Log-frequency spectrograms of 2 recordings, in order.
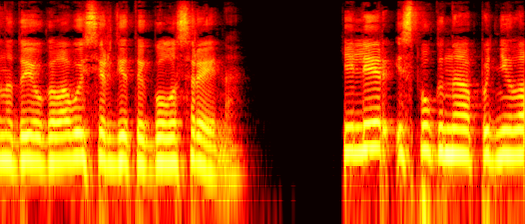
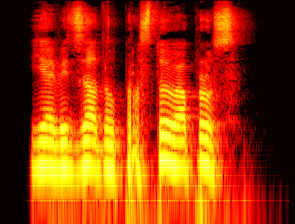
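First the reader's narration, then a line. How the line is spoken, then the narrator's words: Dragon's growl. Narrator (Russian): прорычал дракон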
